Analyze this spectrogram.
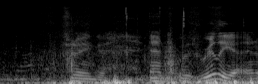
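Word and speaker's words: Flyinge: When I lived in Sweden, I lived in a town called Flöinge. It took me a while to say it like they say it. And it was spelled F-L-Y-I-N-G-E. Flöinge.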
